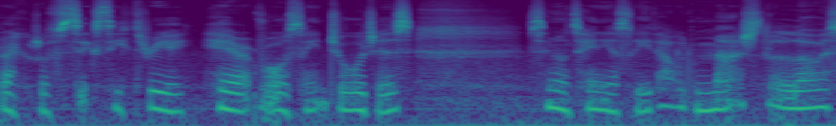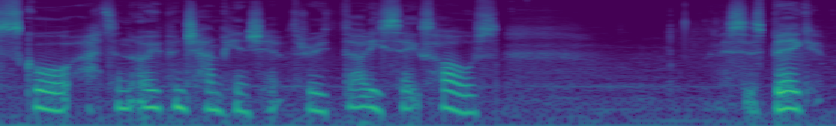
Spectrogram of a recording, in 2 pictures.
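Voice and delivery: hushed, whispered golf commentary; golf commentator. Real, not acted. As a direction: whisper it like a tense TV golf call.

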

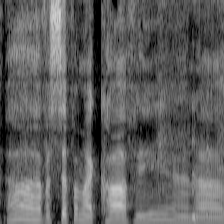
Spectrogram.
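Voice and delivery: lightly voiced man mumbling his own narration; a hint of a man narrating to himself; mumbling Pierce. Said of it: "so much of him mumbling to himself".

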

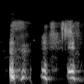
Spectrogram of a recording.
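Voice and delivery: bright high giggle; high laugh. Real, not acted. Laughing at auntie joke.

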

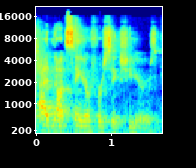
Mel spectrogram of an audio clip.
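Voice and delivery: ordinary delivery

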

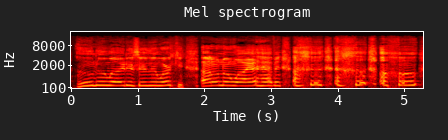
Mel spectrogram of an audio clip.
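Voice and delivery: high, loud mock-clueless moaning; acting dumb. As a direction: wail it like a hammed-up helpless complainer. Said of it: "a lot of times we act dumb".

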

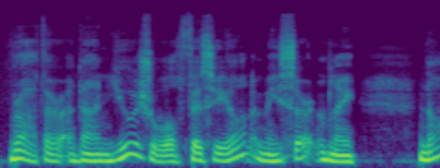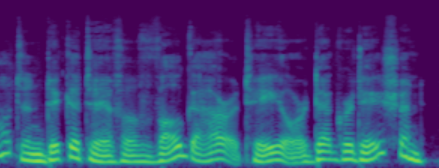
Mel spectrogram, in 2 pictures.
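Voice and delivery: put-on stern young clergyman judging a stranger, curt and low; terse clergyman. A narrator's reading. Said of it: "in the tone of a man little accustomed to expansive comment".

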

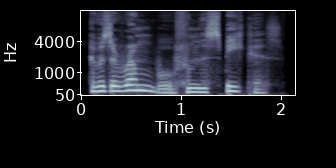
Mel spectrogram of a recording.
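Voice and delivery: plain reading voice

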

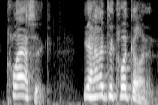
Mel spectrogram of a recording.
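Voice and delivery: high, emphatic jab at clickbait; mock outrage. Real, not acted. Scoffing at clickbait for podcast listeners, mock outrage. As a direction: sneer at the clickbait, pitch way up.

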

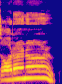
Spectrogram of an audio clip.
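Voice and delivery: high, exasperated mock anger; angry boy. Boy at a loss before sitting down, mock angry. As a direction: imitate a worked-up lad at his highest pitch. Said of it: "he was all angry".

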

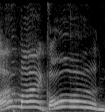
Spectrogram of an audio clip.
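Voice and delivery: high, drawn-out British exclamation; hammed-up British astonishment; mock British accent. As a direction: stretch it slowly in a high comic British voice. Joining the mock British voices.

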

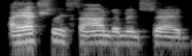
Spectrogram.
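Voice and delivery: ordinary delivery

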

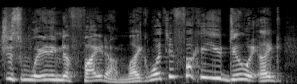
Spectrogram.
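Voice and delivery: high-pitched disbelief; real incredulous squeal at something silly; incredulous mockery. Real, not acted. Mocking a silly story premise.

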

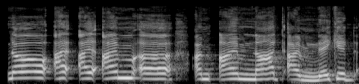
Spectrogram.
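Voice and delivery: high, loud, panicky cover-up; flustered. Acted. Flustered daughter hides from doctor.

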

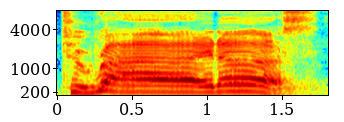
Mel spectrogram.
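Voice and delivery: very slow, loud drawn-out shout. Pretend. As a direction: belt it out like a rally cry. Co-host shouts requested line.

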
